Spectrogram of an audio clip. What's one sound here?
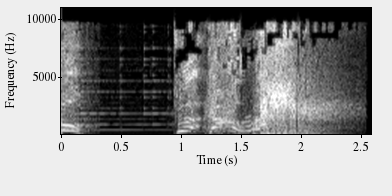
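A video game's sword slashes with a sharp whoosh.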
